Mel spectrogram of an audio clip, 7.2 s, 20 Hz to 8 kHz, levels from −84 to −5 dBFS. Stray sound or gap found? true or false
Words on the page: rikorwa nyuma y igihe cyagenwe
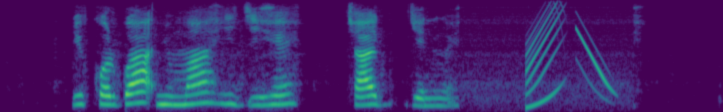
true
